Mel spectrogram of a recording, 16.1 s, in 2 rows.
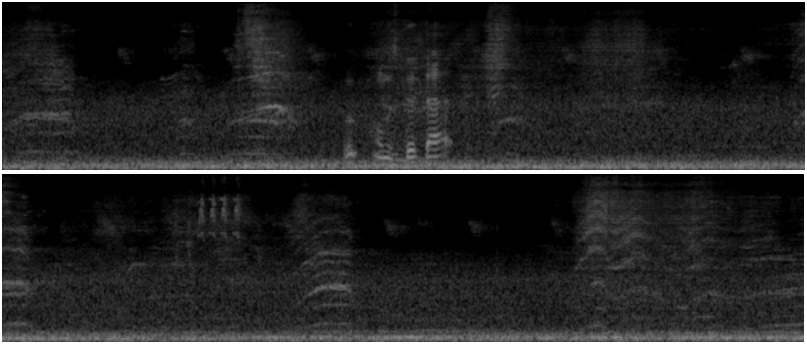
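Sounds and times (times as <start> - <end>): bird arching cry: 0.0 - 6.6, 7.8 - 12.0.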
